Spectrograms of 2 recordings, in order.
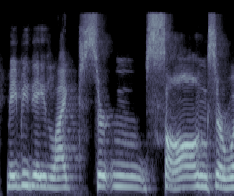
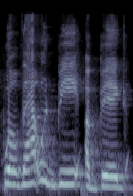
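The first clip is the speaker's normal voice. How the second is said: ordinary talk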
